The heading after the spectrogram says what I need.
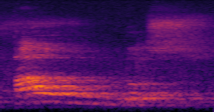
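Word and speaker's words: Παῦλος: Mas quando ela aparece formando ditongos, por exemplo aqui, o alfa com o Y, formou um ditongo. Aí sim ela vai ter o som de U. Como que eu pronuncio isso aqui? Paulos, ou Paulo, né?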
